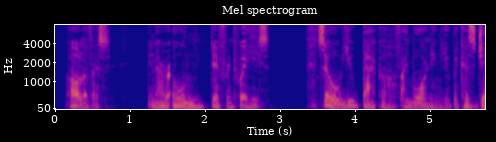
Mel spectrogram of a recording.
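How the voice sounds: Behind a natural reading voice the background is quiet, and its pitch varies in an ordinary way.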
